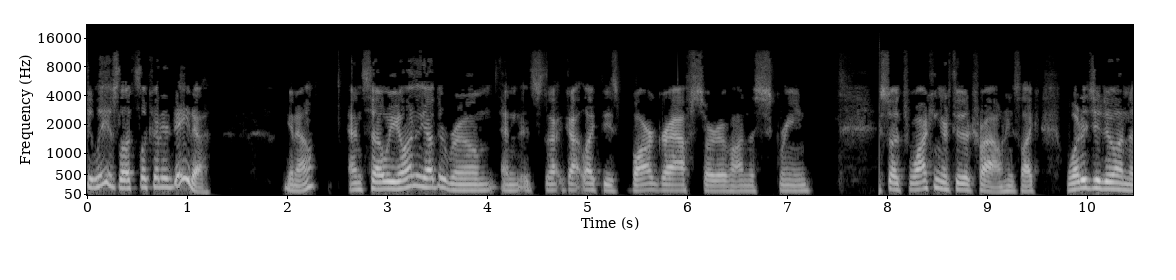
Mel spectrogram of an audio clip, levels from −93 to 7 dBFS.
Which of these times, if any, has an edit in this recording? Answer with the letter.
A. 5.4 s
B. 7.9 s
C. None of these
B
